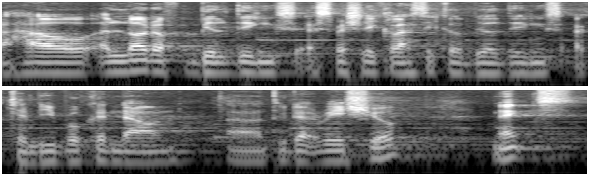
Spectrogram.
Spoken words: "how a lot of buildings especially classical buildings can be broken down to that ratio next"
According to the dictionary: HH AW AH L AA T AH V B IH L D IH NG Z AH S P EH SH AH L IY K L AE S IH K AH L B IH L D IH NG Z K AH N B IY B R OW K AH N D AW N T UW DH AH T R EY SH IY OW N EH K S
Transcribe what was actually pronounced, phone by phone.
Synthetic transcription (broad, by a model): HH AW AH L AA T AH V B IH L D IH NG S AH S P EH SH AH L IY K L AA S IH K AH L B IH L D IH NG S K AH N B IY B R OW K AH N D AW N T UW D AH T R EY SH IY OW N EH K S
